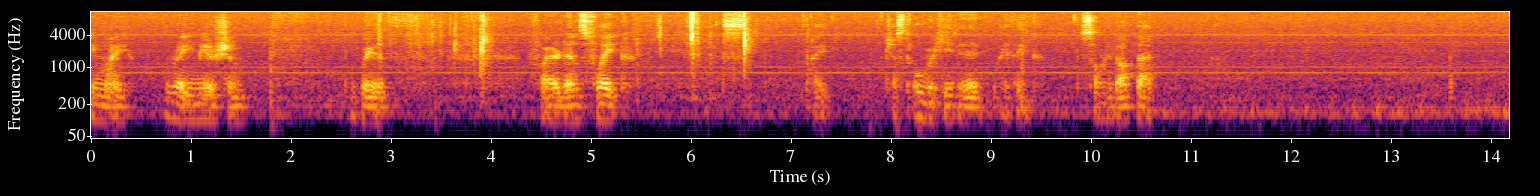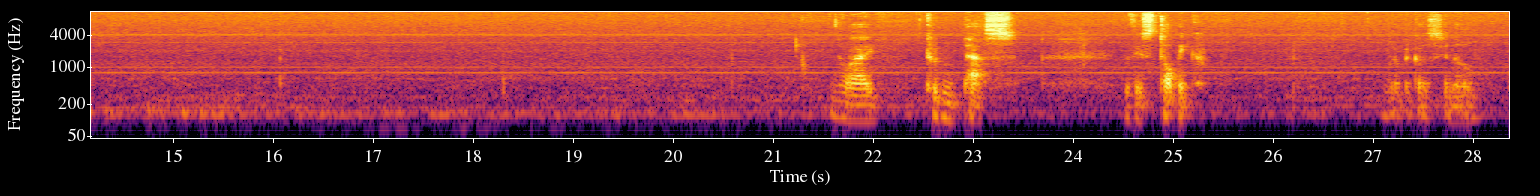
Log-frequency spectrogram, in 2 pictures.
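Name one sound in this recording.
A young man talks calmly and close by.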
